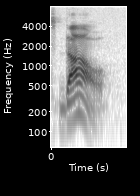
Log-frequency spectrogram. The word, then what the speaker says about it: Tao: Do is the way the Japanese pronounce Tao.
